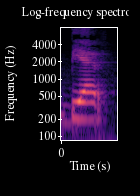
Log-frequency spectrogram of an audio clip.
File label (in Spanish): "viar", Silabas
